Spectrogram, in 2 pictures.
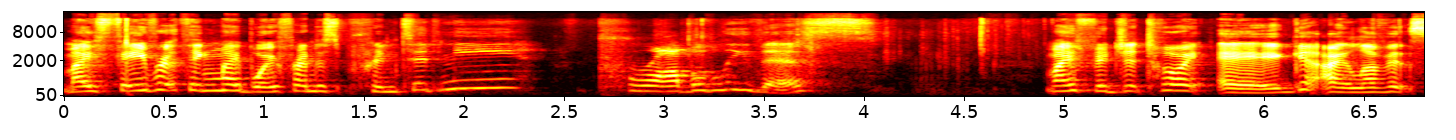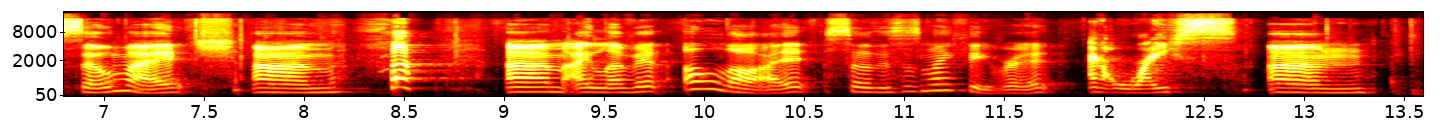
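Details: Woman with moderate Tourette syndrome, diagnosed at age 12, with motor tics and mostly echolalic vocal tics such as "I got rice", "JT Miller" and "je t'aime"; vocal tics (Tourette syndrome).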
